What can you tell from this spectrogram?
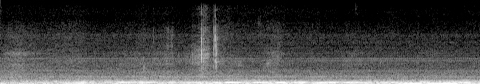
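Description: A steady low machine hum, even and unchanging, with a brief faint click about two seconds in.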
